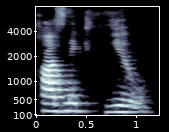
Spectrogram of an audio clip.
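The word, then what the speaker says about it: Cosmiq: instead of a c so it's actually pronounced Cosmic q but I made the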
